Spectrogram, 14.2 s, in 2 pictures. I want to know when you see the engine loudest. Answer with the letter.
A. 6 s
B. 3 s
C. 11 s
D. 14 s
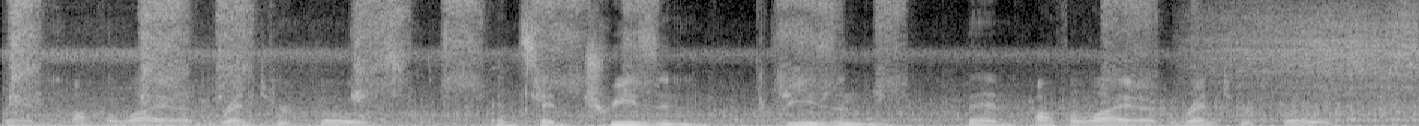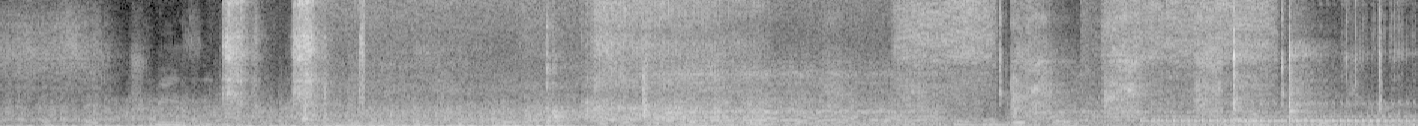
C.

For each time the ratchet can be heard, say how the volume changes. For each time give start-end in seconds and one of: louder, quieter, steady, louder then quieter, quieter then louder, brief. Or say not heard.
8.2-14.1 quieter then louder.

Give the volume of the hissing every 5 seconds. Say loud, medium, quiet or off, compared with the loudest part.
medium, medium, loud.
